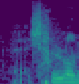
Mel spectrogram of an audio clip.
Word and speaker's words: 샬롬: 나와있어요 샬롬 이 많냐 살롬 이 만나 하는데 어차피 우리 말이 아니기 때문에 샬롬 이던 살롬 이던 예 같은 것으로 그렇게 이해를 하시면 좋겠습니다 물론 학자들은 샬 롬 2 더 원어에 가까운 발음이다 이렇게 말해요 그래서 저도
